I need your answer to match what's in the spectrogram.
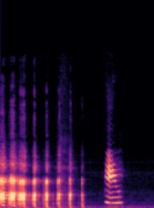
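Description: A single short, clear cat meow rings out right after a burst of rapid speech ends and a brief pause follows.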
